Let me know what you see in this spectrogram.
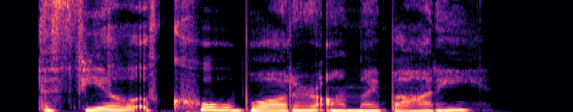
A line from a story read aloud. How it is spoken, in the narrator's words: she said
